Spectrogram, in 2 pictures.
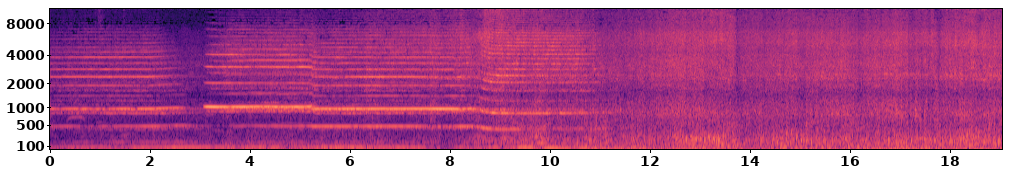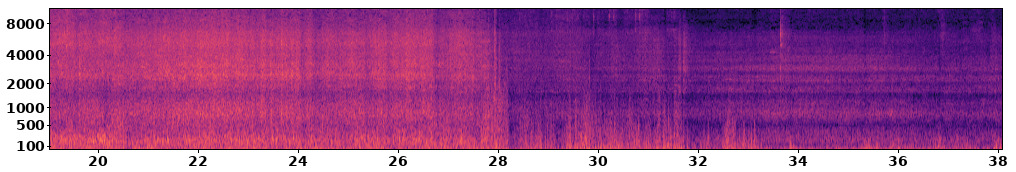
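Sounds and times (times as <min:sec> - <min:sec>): train horn: 0:00.0 - 0:11.4
train wheels clattering on rails: 0:10.7 - 0:34.8.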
